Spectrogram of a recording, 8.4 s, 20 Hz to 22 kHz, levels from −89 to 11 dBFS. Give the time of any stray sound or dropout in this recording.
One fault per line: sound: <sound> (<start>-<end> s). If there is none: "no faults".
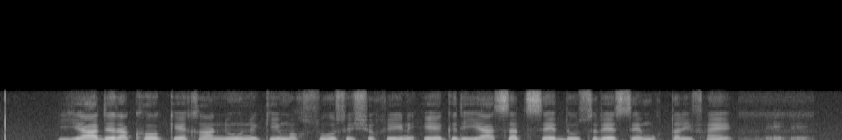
sound: laugh (7.7-8.1 s)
